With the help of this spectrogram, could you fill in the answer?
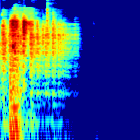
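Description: Dice clatter and tumble across a hard tabletop in one quick, close roll lasting about half a second, then come to rest and leave silence. No one speaks.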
